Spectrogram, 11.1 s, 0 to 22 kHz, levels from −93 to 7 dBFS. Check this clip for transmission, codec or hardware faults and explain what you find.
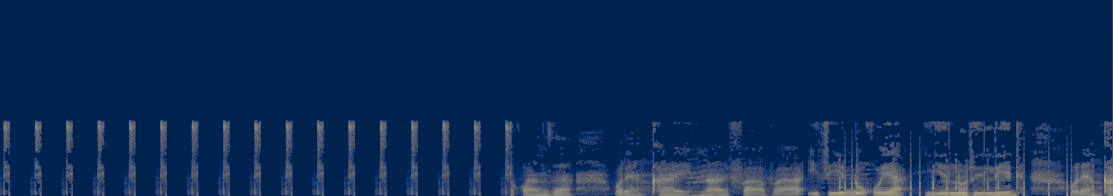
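Three faults are audible in this speech clip: codec damage throughout, a stutter in the first half, and a run of clicks near the end.

MP3 compression is heard across the whole clip. There is nothing above 8.4 kHz, and the watery, swirling texture is plainly audible. Both fit a low bitrate around 32 kbps, likely forcing the encoder to drop weak frequency lines frame by frame. The flickering artefacts distinguish it from a simple low-pass filter.

A stutter with silent gaps is already under way at 0.00 s and runs to 5.12 s. A 103 ms fragment repeats 16 times, once every 314 ms, with 210 ms of silence after each. This is likely a stalled player replaying its last buffer. Unlike ordinary dropouts, the identical burst keeps returning while the missing audio never arrives.

A train of clicks runs from 8.40 s to 11.12 s. 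There are roughly 20 clicks, about 7 per second at an irregular pace, each standing out by around 20 dB. The likely cause is interference from nearby equipment or a faulty connection or power supply. Unlike the stutter, the speech continues underneath the clicks instead of being replaced.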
